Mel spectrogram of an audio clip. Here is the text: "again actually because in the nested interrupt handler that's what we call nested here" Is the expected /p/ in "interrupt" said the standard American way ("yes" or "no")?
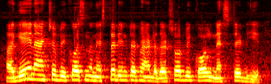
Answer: no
